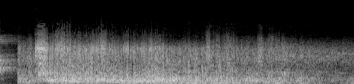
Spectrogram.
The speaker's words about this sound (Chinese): 在人民解放军强大的炮群射击下，敌阵地被炸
